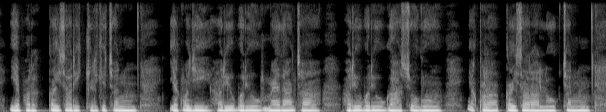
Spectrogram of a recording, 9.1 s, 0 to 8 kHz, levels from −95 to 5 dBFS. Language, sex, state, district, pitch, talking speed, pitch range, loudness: Hindi, male, Uttarakhand, Tehri Garhwal, 140 Hz, 130 wpm, 135-145 Hz, -12 LUFS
